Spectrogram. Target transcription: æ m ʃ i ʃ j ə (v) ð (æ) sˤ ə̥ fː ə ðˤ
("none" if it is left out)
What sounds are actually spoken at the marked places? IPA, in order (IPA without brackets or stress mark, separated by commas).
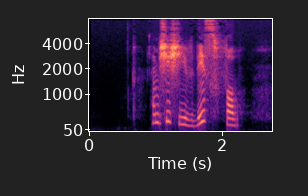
v, i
